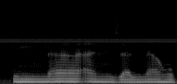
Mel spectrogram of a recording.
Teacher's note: we have maddul munfasil, a disjunct lengthening, because there's a long vowel followed by a hamza in a separate word, not in the same word as the long vowel.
